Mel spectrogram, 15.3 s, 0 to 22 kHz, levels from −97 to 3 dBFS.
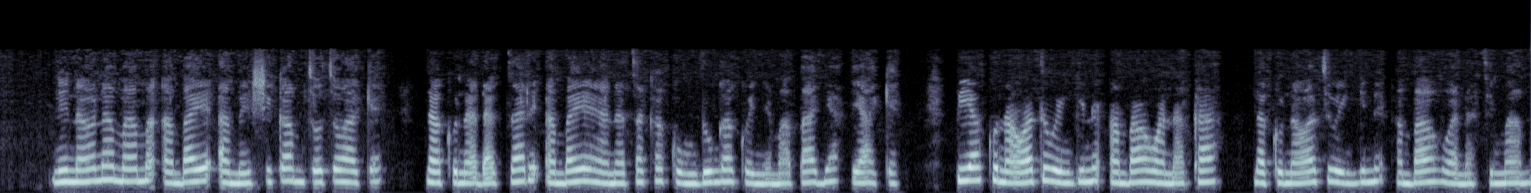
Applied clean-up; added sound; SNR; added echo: none; none; none; none.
